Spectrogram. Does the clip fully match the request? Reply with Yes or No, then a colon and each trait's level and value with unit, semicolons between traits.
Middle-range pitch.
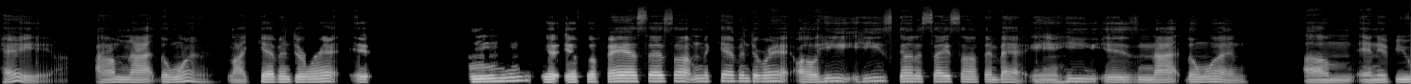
No: low, 120 Hz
